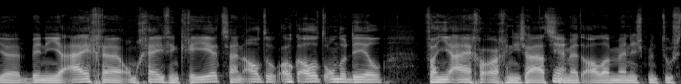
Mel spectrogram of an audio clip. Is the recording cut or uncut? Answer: uncut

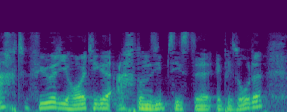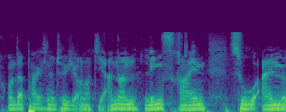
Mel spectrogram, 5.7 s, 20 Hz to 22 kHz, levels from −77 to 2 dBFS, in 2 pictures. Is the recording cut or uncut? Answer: uncut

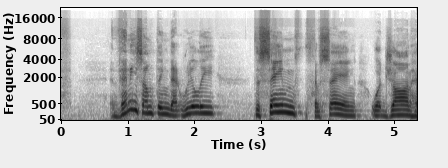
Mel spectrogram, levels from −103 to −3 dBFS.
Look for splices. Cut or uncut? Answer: cut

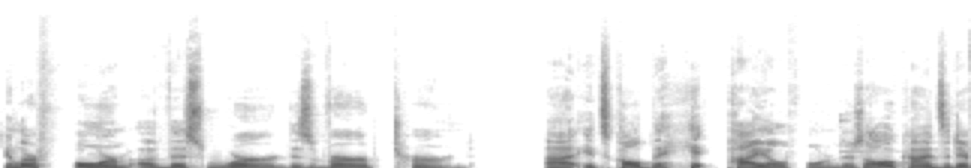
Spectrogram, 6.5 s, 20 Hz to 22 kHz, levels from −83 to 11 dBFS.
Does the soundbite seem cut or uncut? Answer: uncut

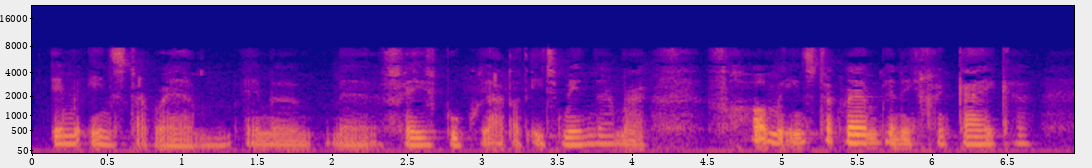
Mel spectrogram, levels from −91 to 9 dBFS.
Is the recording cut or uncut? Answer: uncut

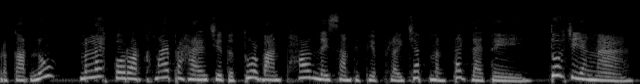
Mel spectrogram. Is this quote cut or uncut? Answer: cut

